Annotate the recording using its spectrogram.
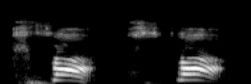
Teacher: Huruf kho ini dia punya aliran nafas yang banyak ya, maka ada kayak suara ngorok ya, kho gitu ya.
